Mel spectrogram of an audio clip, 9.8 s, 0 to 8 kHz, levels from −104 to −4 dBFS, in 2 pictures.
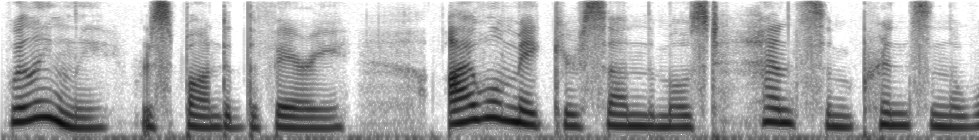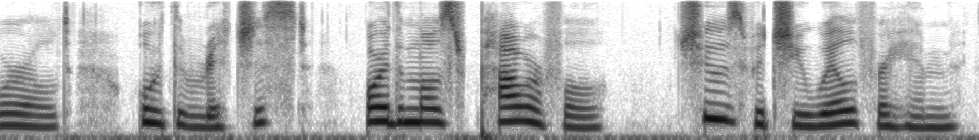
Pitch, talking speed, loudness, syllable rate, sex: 225 Hz, 180 wpm, -20 LUFS, 5.1 syllables/s, female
